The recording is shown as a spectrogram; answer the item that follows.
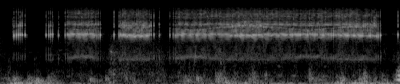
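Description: Spinning reel's drag buzzing as a hooked fish pulls line off against it while the reel is cranked. It is a high-pitched buzz that breaks off briefly a couple of times in the first second and a half and then runs steadily.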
